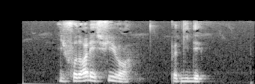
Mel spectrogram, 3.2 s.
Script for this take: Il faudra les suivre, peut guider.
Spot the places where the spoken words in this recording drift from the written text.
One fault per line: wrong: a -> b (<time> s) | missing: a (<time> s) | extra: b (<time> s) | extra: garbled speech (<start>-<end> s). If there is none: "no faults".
no faults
